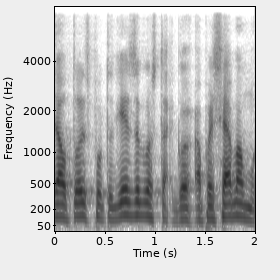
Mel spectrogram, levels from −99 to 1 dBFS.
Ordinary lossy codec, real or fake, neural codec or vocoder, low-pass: none; fake; codec, 24 kHz, 1.2 kbps, DualCodec; 7.2 kHz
